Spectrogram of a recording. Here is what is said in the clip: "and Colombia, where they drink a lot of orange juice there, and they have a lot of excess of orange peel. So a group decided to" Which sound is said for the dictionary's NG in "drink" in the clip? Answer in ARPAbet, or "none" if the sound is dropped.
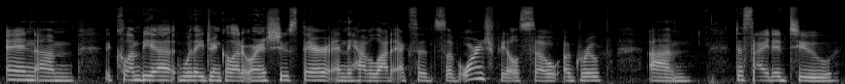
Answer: NG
